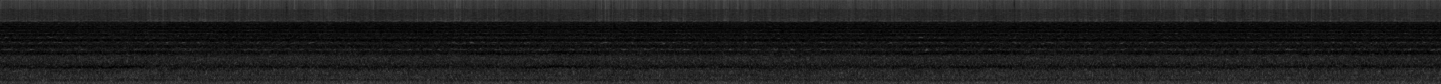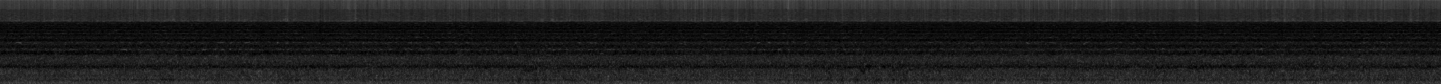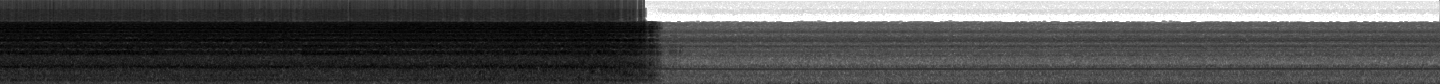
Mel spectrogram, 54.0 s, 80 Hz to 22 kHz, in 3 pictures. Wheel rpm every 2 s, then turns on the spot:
220, 220, 220, 220, 230, 220, 220, 230, 230, 230, 230, 230, 230, 230, 230, 230, 230, 230, 230, 230, 220, 180, 0, 0, 0, 0, 0.
none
